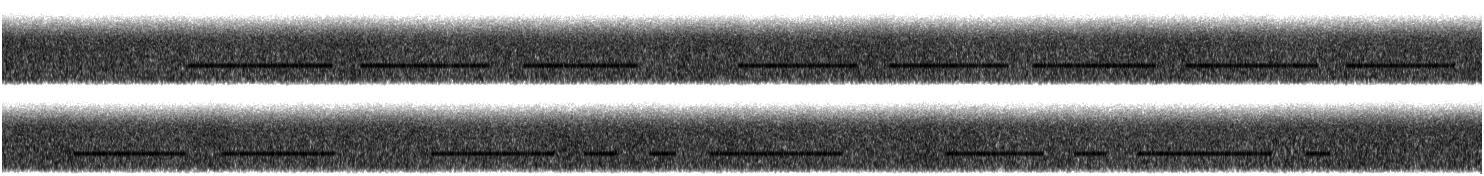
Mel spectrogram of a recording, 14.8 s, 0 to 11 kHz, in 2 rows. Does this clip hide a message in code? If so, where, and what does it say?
Yes: Morse code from 0.9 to 14.1 s, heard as a keyed tone, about 8 wpm, 820 Hz, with heavy radio static. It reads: O0MXC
